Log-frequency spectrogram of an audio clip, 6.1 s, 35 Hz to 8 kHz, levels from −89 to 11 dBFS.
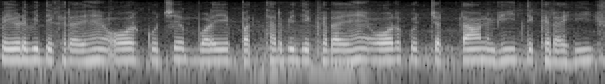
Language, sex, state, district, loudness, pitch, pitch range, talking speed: Hindi, male, Chhattisgarh, Bilaspur, -16 LUFS, 165 Hz, 160-170 Hz, 190 wpm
